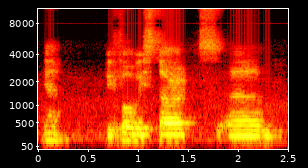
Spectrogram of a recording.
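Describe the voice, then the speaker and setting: Man from Greece, 40s, casual hotel-trainer delivery, fillers; boomy room, background noise. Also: fairly even intonation, takes it slowly, mellow. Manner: chatty, informal, filler-heavy. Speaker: hotel general manager giving a workshop. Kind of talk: relaxed presentation to a class. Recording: roomy, noisy room recording.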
